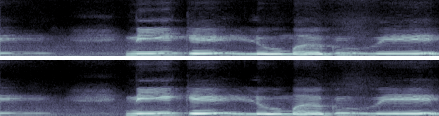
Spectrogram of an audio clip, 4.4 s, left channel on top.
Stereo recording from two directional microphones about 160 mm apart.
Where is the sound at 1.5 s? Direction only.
50° right (ahead or behind).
